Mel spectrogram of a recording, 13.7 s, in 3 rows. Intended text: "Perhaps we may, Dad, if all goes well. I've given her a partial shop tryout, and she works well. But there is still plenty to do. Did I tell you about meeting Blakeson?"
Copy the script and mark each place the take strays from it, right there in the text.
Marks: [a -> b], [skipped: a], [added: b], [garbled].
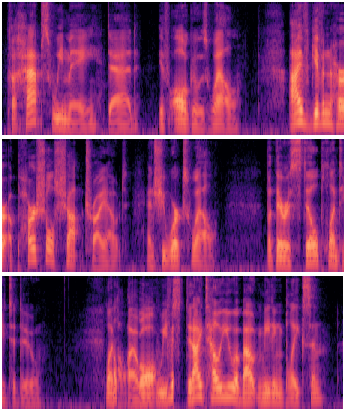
"Perhaps we may, Dad, if all goes well. I've given her a partial shop tryout, and she works well. But there is still plenty to do. [garbled] Did I tell you about meeting Blakeson?"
